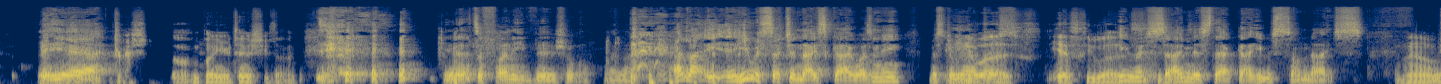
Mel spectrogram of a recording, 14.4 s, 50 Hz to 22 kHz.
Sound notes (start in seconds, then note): 6.1 laughs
